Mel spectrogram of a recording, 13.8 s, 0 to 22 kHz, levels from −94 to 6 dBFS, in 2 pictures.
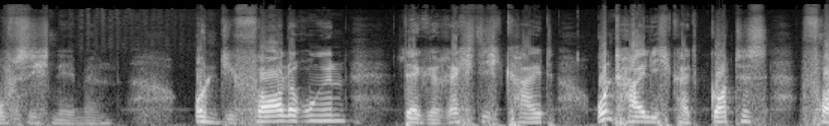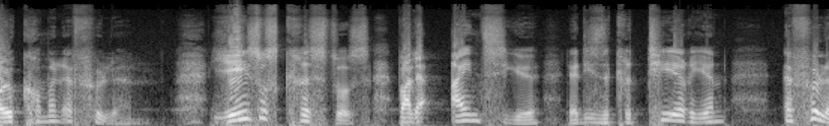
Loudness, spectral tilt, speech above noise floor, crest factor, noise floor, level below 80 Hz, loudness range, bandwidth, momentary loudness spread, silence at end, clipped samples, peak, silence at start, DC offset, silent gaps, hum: -13 LUFS; -4.5 dB/octave; 20 dB; 14 dB; -33 dBFS; -34 dBFS; 2 LU; 19.5 kHz; 18 LU; 0 s; 0.2%; 0 dBFS; 0 s; under 0.1%; none; none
